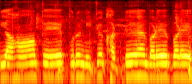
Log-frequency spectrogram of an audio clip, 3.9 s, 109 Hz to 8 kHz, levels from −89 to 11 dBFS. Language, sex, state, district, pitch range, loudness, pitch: Hindi, male, Himachal Pradesh, Shimla, 150-160 Hz, -14 LUFS, 155 Hz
